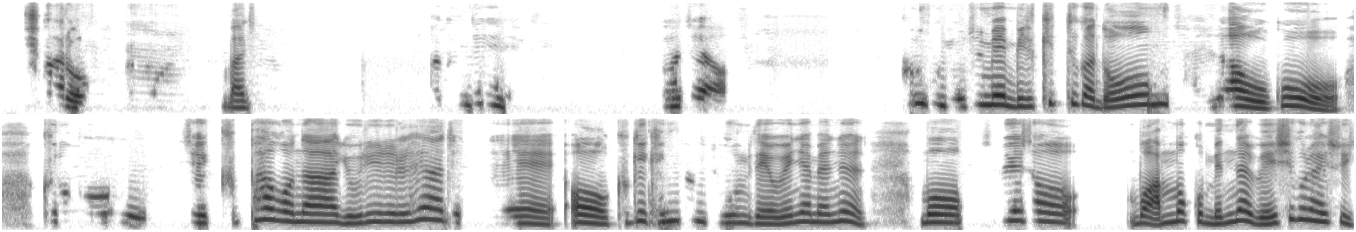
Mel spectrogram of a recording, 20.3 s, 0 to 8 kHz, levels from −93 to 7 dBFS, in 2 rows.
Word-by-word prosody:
추가로. 255 -9 -1 0.9
음. - - -23
맞아요. 180 -1 -1 1.3
아, - - -12
근데 260 +3 -10 1.3
맞아요. 215 +1 0 1.3
그리고 290 -9 -1
요즘에 255 +5 +4
밀키트가 235 +4 -1
너무 255 +8 +3
잘 175 -1 -22
나오고 190 - +5 0.4
그리고 455 -7 -8 0.3
이제 200 -1 -1
급하거나 230 -5 +2
요리를 225 +4 -1
해야 290 +1 +1
되는데 190 -6 -4
어 195 -4 +5
그게 205 +8 -5
굉장히 245 +3 -4
도움이 200 -1 -4
돼요. 175 -1 0
왜냐면은 220 +2 -1 0.4
뭐 210 -1 +4 0.2
집에서 255 -3 -2 0.4
뭐 185 0 0
안 205 - +3
먹고 240 -2 0
맨날 215 +8 +1
외식을 210 - +1
할 240 -3 +3
수 220 -2 -7
있 175 - -3
225 Hz, 230 characters per minute, -21 LUFS, 200-255 Hz, 1.3 s, 나오고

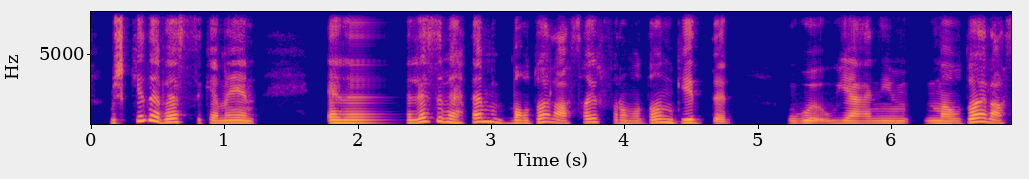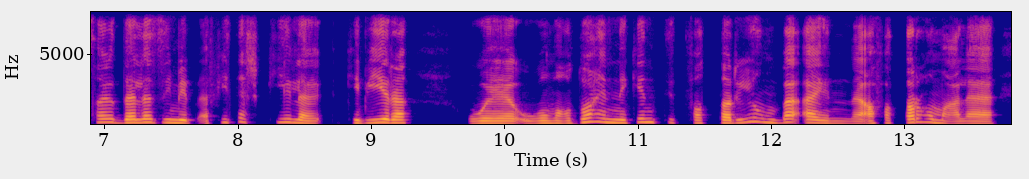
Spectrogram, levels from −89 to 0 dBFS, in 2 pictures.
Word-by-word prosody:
مش 200 - +2
كده 340 0 +5
بس 250 -3 +1
كمان 180 -3 +1 0.6
أنا 200 0 +3
لازم 270 +6 +2
اهتم 255 +4 +1
بموضوع 190 +7 0
العصاير 225 +4 -1
في 200 - -12
رمضان 190 +5 0
جدًا 195 -8 +1 0.4
و 160 - -6 0.3
ويعني 170 -1 -2
موضوع 175 +9 +3
العصاير 235 +1 -1
ده 215 -1 +3
لازم 220 -2 0
يبقى 195 - -1
في 230 - -12
تشكيلة 225 -6 -3 0.2
كبيرة 210 +2 +3 0.5
و 170 +1 +2
وموضوع 175 +11 -2
إنِك 210 -2 -1
أنتِ 245 -3 -4
تفطريهم 200 +5 -2
بقى 215 -3 +3
إن 165 -2 -10
أفطّرهُم 190 +6 0
على 155 0 -1
200 Hz, 135 wpm, -25 LUFS, 175-230 Hz, 0.6 s, كده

